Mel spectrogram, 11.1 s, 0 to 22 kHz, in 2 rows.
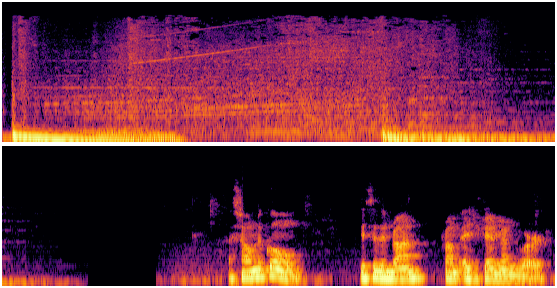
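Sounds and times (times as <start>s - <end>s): deep bass boom: 0.0s - 2.9s
rising whoosh with climbing tones: 0.6s - 5.3s.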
